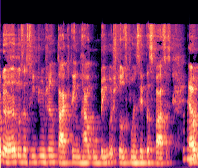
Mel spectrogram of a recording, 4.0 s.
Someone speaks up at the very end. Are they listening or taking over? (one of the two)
taking over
